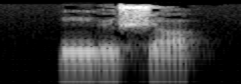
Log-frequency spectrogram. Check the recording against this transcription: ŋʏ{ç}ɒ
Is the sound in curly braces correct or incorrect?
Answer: incorrect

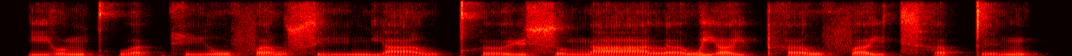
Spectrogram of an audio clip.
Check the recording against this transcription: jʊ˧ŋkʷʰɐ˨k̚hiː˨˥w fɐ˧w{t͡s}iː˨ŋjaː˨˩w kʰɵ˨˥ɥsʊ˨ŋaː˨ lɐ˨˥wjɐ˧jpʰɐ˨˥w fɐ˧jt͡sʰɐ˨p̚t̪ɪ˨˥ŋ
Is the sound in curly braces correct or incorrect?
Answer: incorrect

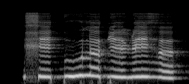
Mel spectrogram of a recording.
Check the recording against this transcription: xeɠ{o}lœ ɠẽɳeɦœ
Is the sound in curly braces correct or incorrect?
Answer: incorrect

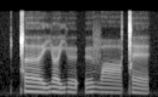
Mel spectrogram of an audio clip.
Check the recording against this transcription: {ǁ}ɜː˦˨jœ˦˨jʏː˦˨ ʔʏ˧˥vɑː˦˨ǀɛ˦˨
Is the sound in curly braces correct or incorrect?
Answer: correct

